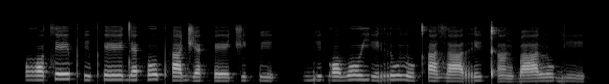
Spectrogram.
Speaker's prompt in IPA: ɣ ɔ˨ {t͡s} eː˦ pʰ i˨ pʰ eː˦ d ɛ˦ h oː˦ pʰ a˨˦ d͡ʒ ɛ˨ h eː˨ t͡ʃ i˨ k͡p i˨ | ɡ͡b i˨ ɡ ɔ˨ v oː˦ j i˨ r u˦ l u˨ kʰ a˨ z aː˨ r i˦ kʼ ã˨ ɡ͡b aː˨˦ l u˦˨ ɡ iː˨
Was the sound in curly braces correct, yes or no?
yes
